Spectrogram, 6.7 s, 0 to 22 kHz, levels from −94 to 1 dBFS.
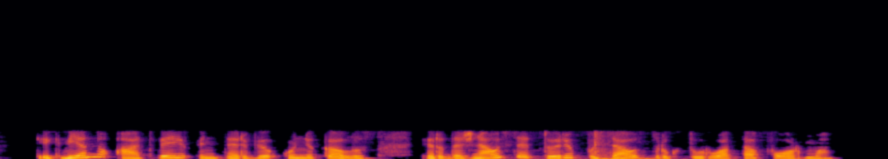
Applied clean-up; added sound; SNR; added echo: classical method Wiener filter.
